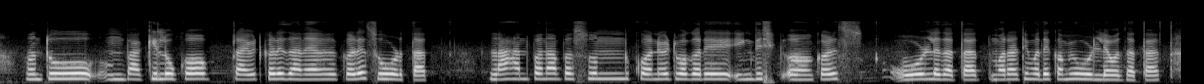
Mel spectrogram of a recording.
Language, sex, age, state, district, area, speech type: Marathi, female, 45-60, Maharashtra, Amravati, rural, spontaneous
